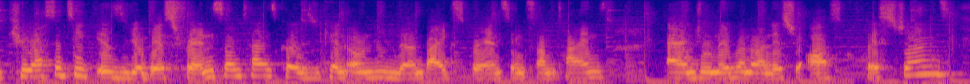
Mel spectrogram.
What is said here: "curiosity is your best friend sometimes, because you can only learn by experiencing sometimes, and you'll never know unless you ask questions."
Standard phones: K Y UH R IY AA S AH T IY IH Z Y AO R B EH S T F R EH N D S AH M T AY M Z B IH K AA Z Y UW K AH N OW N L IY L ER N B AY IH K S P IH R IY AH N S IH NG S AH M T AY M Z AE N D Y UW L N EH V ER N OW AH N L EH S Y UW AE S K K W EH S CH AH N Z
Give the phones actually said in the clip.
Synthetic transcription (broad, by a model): K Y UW R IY AA S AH T IY IH Z Y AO B EH S T F R EH N D S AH M T AY M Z K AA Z Y UW K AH N OW N L IY L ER N B AY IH K S P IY R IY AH N S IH NG S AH M T AY M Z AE N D Y UW L N EH V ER N OW AH N L EH S Y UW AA S K K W EH S CH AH N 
